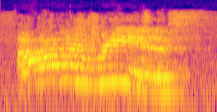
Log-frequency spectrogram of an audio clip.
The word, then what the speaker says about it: Honorius: r i u s and I'm spelling it out because it doesn't really sound like it's spelled ordained the Templars as the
